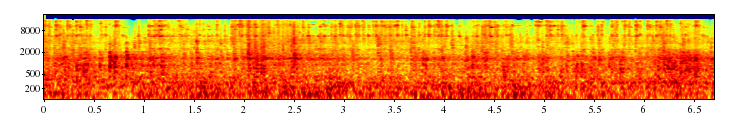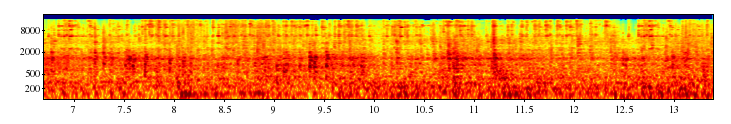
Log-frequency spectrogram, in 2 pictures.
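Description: Footsteps clank on a metal platform.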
